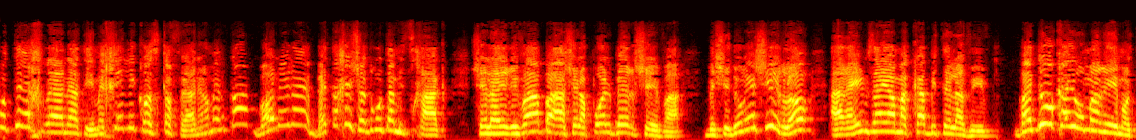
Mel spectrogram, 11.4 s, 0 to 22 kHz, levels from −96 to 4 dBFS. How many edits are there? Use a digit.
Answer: 0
